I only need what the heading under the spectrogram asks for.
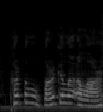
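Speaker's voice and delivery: attempted Irish accent. Asked by another speaker for their best Irish, the speaker gives an attempted Irish accent. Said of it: "Give us your best Irish".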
